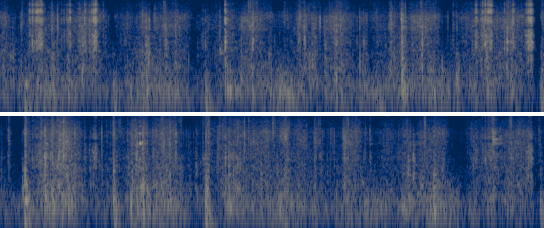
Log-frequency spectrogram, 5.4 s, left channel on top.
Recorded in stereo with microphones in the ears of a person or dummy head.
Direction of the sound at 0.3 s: 75° left (ahead or behind).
